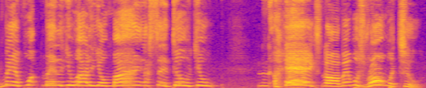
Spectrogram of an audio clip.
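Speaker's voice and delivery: high-pitched disbelief throughout; incredulous denial. Retold or imitated. Dante denying the affair to his friend, high incredulous protest. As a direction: protest like the idea is insane. Dante denies sleeping with wife.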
